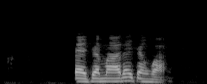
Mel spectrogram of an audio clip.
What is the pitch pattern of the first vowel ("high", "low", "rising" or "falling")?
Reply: low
